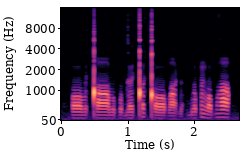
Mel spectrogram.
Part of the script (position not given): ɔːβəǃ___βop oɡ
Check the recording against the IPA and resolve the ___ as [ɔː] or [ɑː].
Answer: ɑː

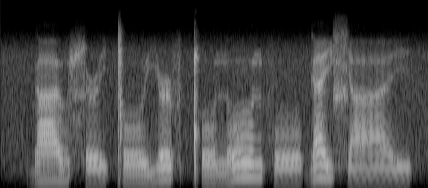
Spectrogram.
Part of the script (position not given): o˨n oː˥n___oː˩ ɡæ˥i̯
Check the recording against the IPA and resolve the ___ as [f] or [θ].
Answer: f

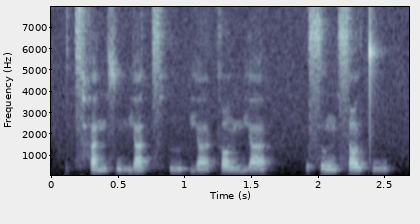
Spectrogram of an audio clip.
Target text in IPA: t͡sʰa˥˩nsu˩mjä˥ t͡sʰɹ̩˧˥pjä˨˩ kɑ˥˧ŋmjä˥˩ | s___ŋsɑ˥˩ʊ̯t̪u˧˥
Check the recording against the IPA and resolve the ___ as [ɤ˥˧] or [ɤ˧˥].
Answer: ɤ˥˧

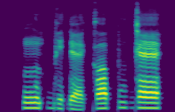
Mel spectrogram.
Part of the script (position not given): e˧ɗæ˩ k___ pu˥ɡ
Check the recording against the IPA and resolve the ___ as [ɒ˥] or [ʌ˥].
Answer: ɒ˥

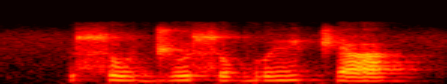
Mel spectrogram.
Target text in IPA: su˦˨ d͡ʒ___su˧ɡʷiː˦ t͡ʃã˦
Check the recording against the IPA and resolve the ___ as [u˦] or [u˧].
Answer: u˦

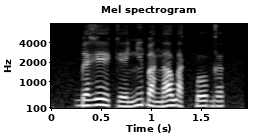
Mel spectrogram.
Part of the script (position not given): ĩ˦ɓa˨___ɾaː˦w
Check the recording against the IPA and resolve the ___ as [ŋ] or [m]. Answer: ŋ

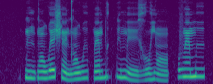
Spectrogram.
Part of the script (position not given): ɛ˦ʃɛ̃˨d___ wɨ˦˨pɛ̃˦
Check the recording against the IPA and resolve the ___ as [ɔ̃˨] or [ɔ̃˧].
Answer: ɔ̃˧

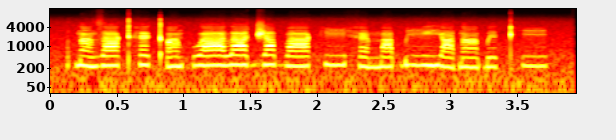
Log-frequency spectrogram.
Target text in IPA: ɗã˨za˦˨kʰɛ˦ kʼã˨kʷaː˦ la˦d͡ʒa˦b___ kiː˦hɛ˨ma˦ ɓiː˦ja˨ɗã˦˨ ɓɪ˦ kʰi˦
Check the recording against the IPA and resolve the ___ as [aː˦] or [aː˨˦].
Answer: aː˨˦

